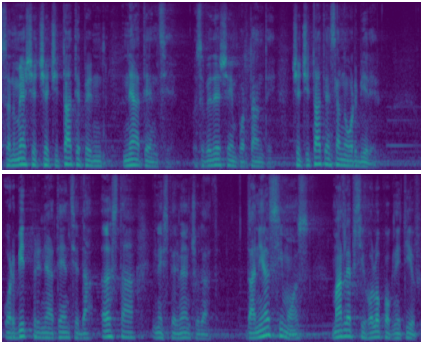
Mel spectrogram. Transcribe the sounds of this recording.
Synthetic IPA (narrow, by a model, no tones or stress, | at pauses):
sənumeʃt̪e̞t͡ʃe̞t͡ʃit̪at̪e̞pɾinː | e̞at̪e̞nt̪sije̞ | o̞səve̞d̪e̞st͡ʃeimpo̞rt̪ant̪et͡ʃe̞t͡ʃit̪at̪eɨnseamnəorbiɾe̞̰ | orbit̪̚pɾinːe̞at̪e̞nt̪sijed̪aəst̪ajeune̞kspe̞ɾime̞nt̪̚t͡ʃud̪at̪ | d̪anie̞lsimonsmaɾelepsixo̞lo̞ɡ̚ko̞ɡnit̪iv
